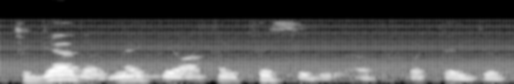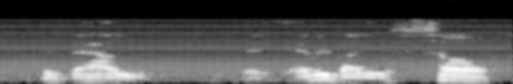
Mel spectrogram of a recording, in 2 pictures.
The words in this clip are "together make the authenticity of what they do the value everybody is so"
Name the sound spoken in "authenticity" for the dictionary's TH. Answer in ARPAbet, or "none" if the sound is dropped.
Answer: TH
